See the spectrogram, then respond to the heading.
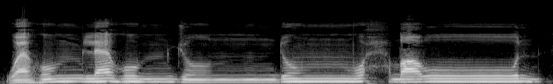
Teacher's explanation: But hu, and then bring the mim, the position of the lips have to be as mute, not as mu. Because when you say hu, you will find out that the lips are going forward, and it's a little bit of difficulty to bring them back into the position of the sukoon.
